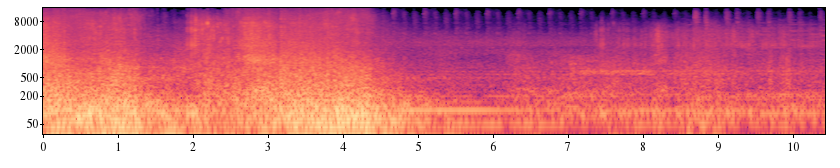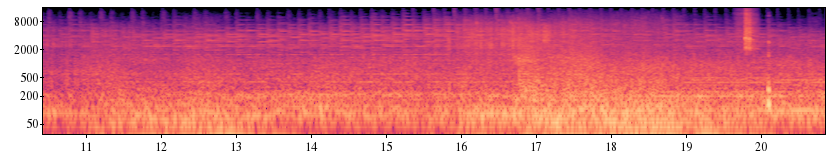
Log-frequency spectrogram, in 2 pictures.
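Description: Land mines blow up in Factorio with the Rampant mod. A loud burst of explosions comes first, then a long stretch of quieter rumbling with occasional faint pops.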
